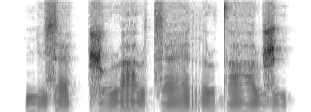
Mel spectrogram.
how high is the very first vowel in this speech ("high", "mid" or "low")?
high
